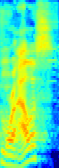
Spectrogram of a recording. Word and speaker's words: Morales: that looks kind of like it morales miles morales that's how you pronounce it yeah i can we just get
